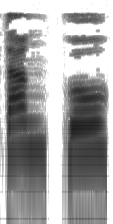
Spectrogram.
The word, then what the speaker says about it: tango: Vũ điệu tango tango, đọc là tang, go,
